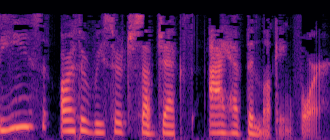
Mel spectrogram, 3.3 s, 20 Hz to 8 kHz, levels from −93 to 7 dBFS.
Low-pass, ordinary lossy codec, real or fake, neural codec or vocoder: 7.2 kHz; MP3, 24 kbps; fake; codec, 16 kHz, 0.8 kbps, ZipCodec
